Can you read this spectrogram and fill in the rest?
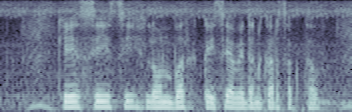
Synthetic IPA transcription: keːsiːsiːloːnbəɾkəɪseaʋeːd̪ənkəɾsəkt̪ʰəʋ

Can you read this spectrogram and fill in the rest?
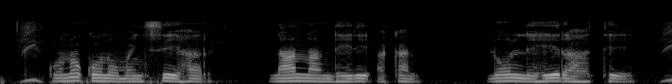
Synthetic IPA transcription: koːnokoːnomənseɦəɾ | naːnːaːnɖʱeːɾeʔəkən | loːnleɦeɾəɦt̪ʰeː

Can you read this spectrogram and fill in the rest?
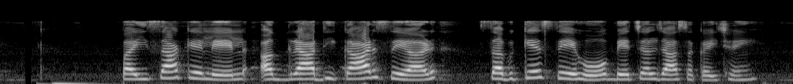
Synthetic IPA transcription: pəɪsakeleləɡɾad̪ʱikaɾseɦəɾ | səbʱkeseɦobet͡ʃəld͡ʒasəkəjt͡ʃʰə̃ɪ̃

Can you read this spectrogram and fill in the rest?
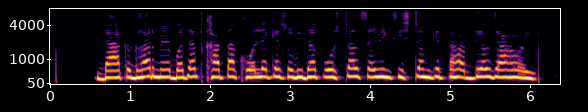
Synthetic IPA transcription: ɖakɡʱəɾmebəd͡ʒət̪kʰat̪akʰolekes̬ubid̪ʱaposʈəlsebʱiŋɡsisʈəmket̪əɦət̪̚d̪eld͡ʒaɦoj

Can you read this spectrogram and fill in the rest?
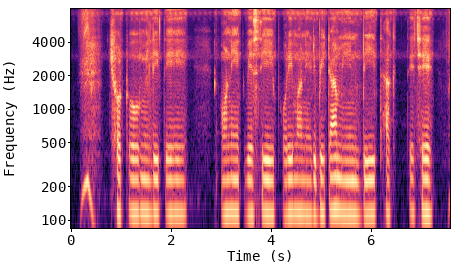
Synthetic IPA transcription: t͡ɕʰoʈomilit̪e | ɔnekbeʃipoɾimaneɾbʱiʈaminbit̪ʰakt̪et͡ɕʰe

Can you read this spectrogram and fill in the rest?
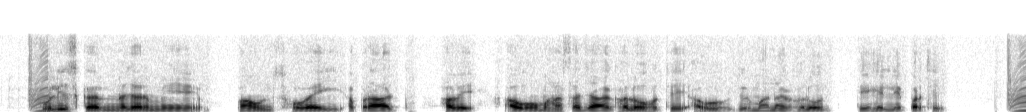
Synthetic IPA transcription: pʊ̰lɪskəɾnəd͡ʒəɾmẽ | b̥aːʊnshoʋɛiəpɾaːd̪ | həʋe | ə̰womɦasəd͡ʒaɡʱəloɦot̪ʰeʔə̰d͡ʒʊɾmaːnaɡʱəlo | d̪̥eːɦelepəɾt̪ʰḛː

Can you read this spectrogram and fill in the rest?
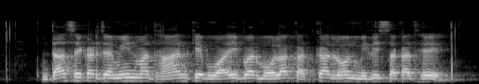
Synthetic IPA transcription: d̪ɐseːkəʈd͡ʒɐmiːnmãd̪ʱaːnkebʊaːipɐɾmoːlakɐt̪kaloːnmɪlisɐkət̪ɦɛː

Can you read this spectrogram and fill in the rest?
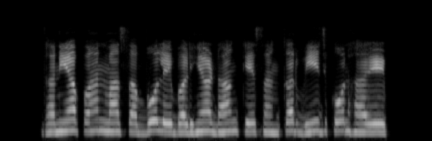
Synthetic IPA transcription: d̪ʱənɪjapaːnmãsəbõlebəɽ̤ijãɖʱəŋɡ̚kesə̃ŋkəɾʋiːd͡ʒkoːnɦəeːp̚

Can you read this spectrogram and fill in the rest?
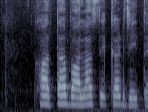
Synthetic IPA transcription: kʰaːt̪abaːlasekəɽd͡ʒaɪt̪a

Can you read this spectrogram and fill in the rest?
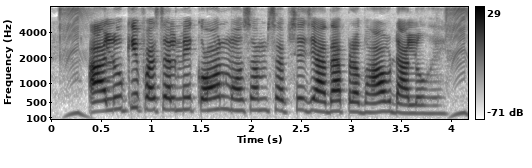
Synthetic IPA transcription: aːlukefɐsəlmẽkɔːnmɔːsəmsɐbsezjaːd̪apɾɐbʱaːʋɖaːloɦɛː

